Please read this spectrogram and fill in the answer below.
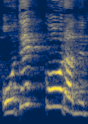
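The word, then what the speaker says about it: おでこ: 그 다음에 액이라고 발음을 할 때는 깍구하고 발음을 하시면 됩니다. 그리고 우리가 이마를 나타낼 때는 히타이라는 표현도 쓰지만 그거보다 또 오데꼬라는 표현을 많이 씁니다.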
